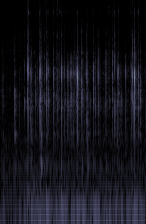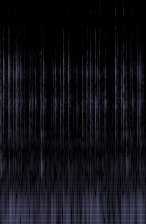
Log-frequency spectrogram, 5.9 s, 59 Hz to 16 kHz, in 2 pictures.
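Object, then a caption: Plastic mechanical keyboard. Fingertips of both hands type continuously on a small 60% SK61 mechanical keyboard with a white plastic case and plastic keycaps, resting on a desk mat. A rapid, uneven stream of short, bright, clacky keystrokes fills the clip, each dying away almost at once over a faint steady low hum.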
